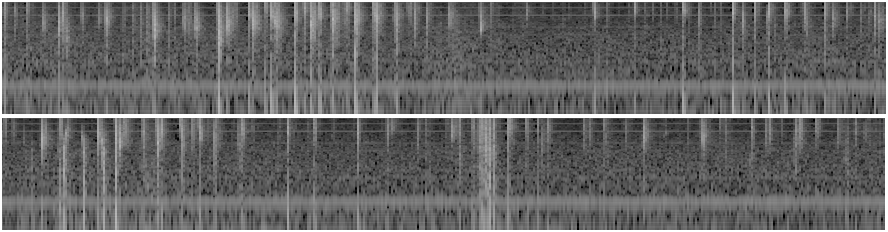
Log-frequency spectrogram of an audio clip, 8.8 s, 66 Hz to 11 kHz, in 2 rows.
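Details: Common noctule calls in the Hofholz woods on 22 November 2012 at 18:30, under a clear sky at about 7 °C, come through as dry, crackling clicks in irregular rattling bursts.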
